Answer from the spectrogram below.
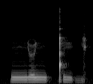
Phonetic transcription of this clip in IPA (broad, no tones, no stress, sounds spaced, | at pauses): ɲ ɵ ɲ ǃ i ɡ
